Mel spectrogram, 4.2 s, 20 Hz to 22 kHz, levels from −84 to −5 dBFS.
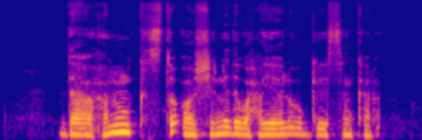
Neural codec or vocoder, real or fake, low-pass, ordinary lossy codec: vocoder, 44.1 kHz, 128 mel bands, Pupu-Vocoder; fake; none; none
